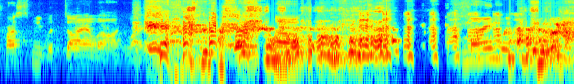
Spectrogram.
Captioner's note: participants laughing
